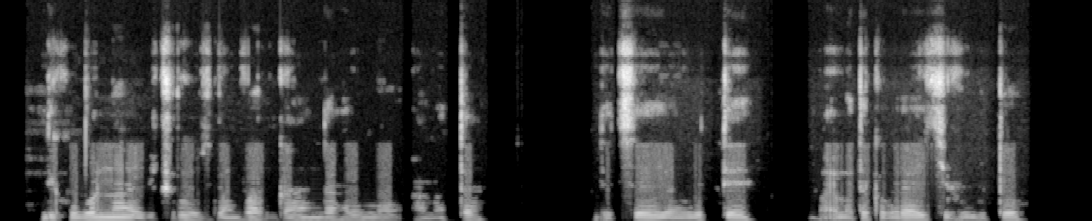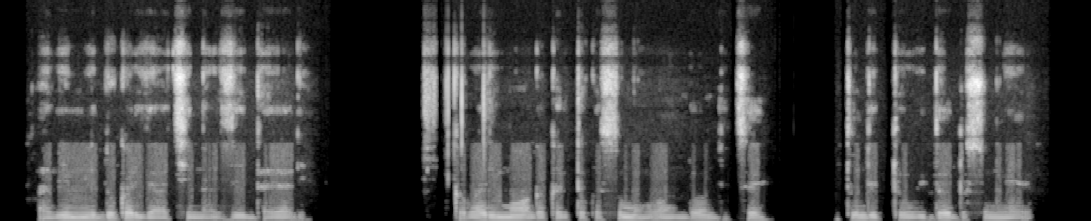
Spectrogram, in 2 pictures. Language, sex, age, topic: Kinyarwanda, male, 25-35, finance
